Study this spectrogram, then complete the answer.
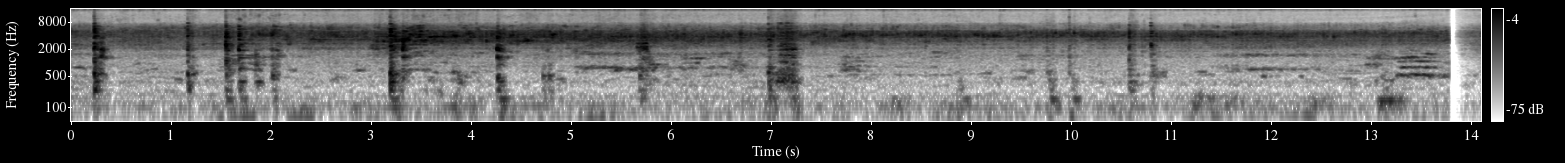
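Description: Water with ground onion, cashew and ginger poured into a hot pan of egg curry, a steady sizzle with stirring clinks and scrapes, under occasional speech.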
